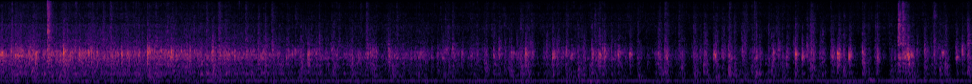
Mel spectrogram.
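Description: Heavy rain falling in thick drops: a steady hiss dense with close, sharp drop ticks, growing a little quieter over the first few seconds.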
